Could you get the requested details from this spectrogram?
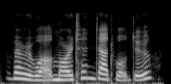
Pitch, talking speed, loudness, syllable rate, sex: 235 Hz, 210 wpm, -18 LUFS, 5.6 syllables/s, female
